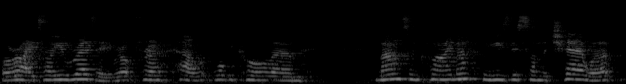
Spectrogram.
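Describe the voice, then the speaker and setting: A woman's voice: mid-range voice, steady tone, moderate pace, distant mic. A British woman Pilates instructor, congested from hay fever, counting reps and cueing movements while demonstrating. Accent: British English. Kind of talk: guided exercise class instruction. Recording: echoey room, voice from afar, faint hiss.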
